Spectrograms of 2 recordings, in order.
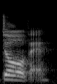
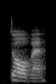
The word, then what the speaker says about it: dove: This is pronounced dove. Remember, since there's no accent on the word, the stress falls on the penultimate syllable, dove.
